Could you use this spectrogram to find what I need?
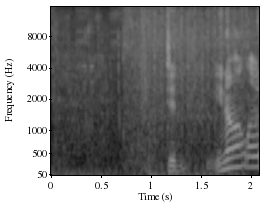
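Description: Rapid gunfire crackles in bursts.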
